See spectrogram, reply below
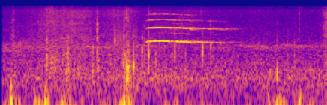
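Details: A long-eared owl chick begging for food, with begging siblings heard around, gives one drawn-out, high squeaky whistle like a creaking gate, lasting almost a second, over faint clicks and rustling; long-eared owl.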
